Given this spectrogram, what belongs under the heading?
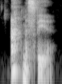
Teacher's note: Did you hear where atmosphere is stressed? It's the first syllable, isn't it?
